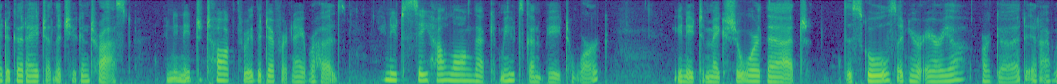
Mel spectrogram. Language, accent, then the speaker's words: English; Atlanta, Georgia, United States; I grew up in Atlanta, grew up in Buckhead, went to Westminster, lived here most of my life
